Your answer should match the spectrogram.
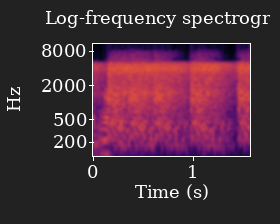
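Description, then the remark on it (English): Rapid, loud crackling bursts of Chinese firecrackers set off by a couple of kids right outside a window, a dense sputtering string with fresh sharp volleys breaking out twice, no voices. “A couple of kids shooting off Chinese firecrackers.”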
